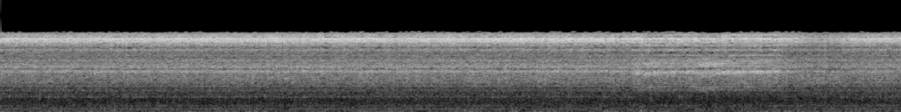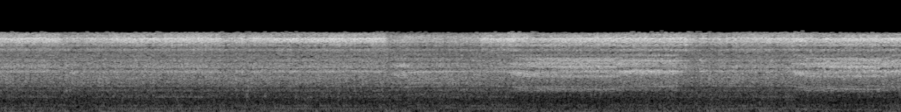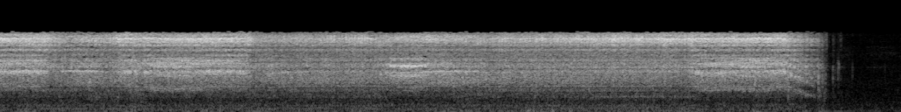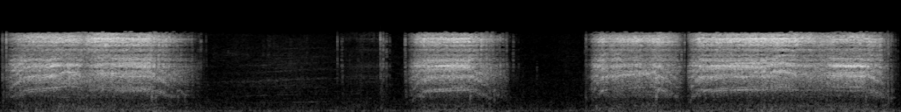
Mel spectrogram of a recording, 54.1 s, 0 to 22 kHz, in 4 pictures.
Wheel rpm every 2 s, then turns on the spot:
230, 230, 230, 230, 230, 230, 230, 230, 230, 230, 230, 220, 230, 220, 230, 220, 230, 230, 230, 130, 90, 110, 0, 80, 30, 140, 190.
none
